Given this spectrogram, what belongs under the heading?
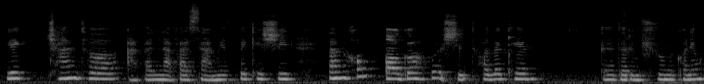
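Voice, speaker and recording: A woman leading a guided relaxation meditation as an instructor, speaking softly and soothingly, often near a whisper, with unhurried pauses. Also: on the high side. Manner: unhurried, with long pauses between phrases.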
